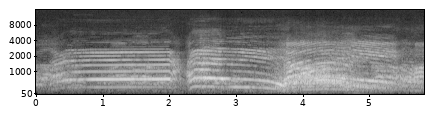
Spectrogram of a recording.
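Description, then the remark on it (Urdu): A large crowd in Punjab chants religious slogans in unison in response to a speaker, loud, two long sustained shouted phrases with a brief break between them, the many voices blending into a roaring, drawn-out call. “پھر جب میں نے یہ کہا تو مجھے پہلے والے سے زیادہ نعرے مل گئے.”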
